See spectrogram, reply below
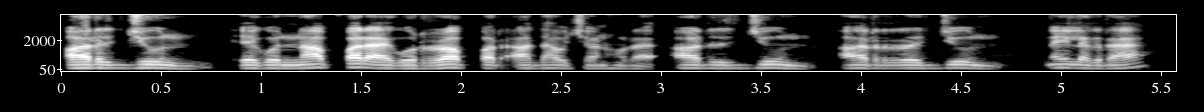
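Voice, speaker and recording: A man's voice: mid-range voice, little pitch movement, no room sound. Patient man teaching spelling, dry sound. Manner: patient and explanatory, repeats words slowly, addresses students directly. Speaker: English teacher. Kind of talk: classroom lesson explaining spelling.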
